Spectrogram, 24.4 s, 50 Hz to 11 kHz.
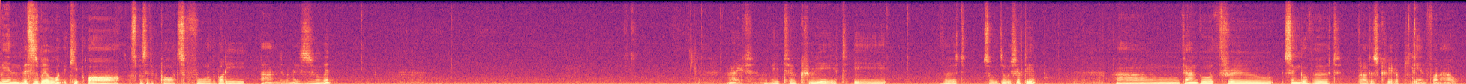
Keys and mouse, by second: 5.6 middle click, 5.7-6.1 middle drag, 8.3 n, 11.0 n, 11.7 click, 12.0 click, 14.9 middle click, 15.0 middle click, 15.0 click, 17.5 shift+a.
